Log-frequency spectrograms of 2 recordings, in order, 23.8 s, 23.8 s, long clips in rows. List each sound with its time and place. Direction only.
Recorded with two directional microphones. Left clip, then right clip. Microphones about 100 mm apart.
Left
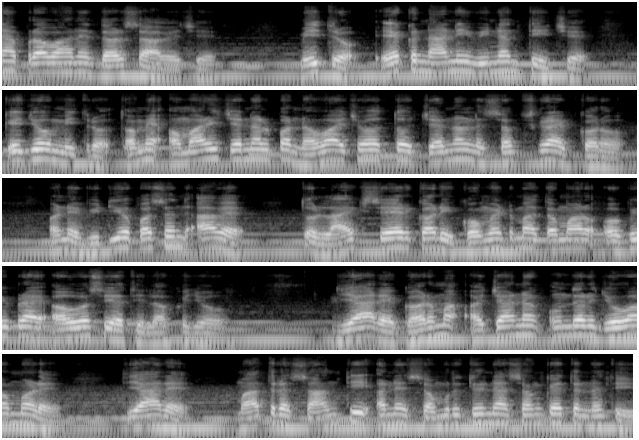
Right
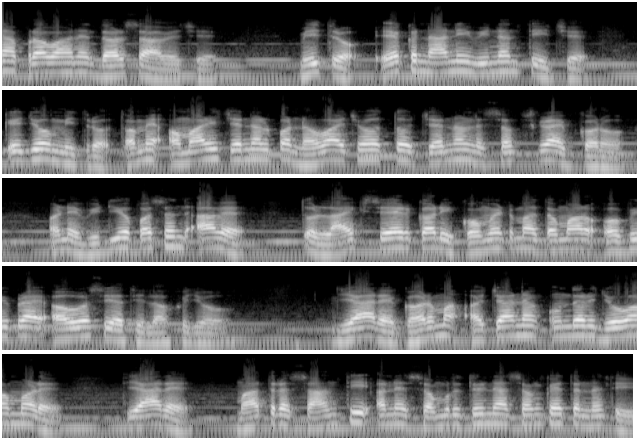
0.0 s speech: 35° left (ahead or behind)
